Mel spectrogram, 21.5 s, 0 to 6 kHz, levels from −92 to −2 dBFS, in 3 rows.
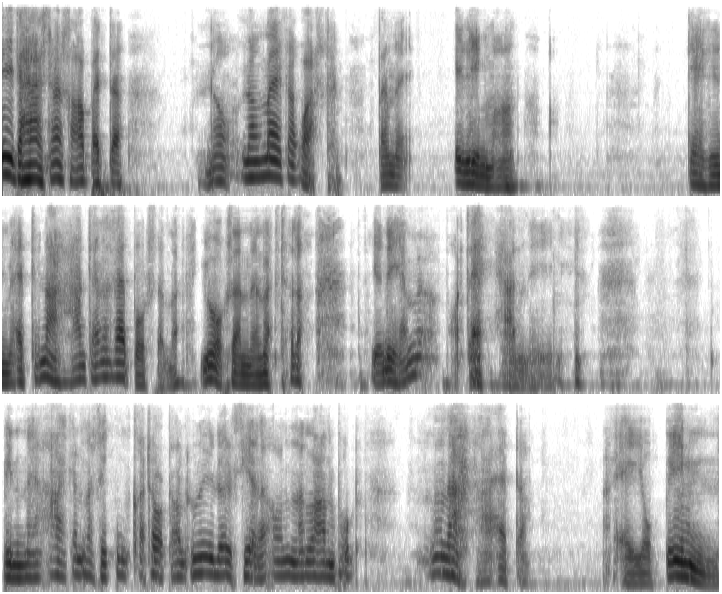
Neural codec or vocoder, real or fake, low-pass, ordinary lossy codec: codec, 16 kHz in and 24 kHz out, 1.1 kbps, FireRedTTS-2 codec; fake; 5.4 kHz; none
